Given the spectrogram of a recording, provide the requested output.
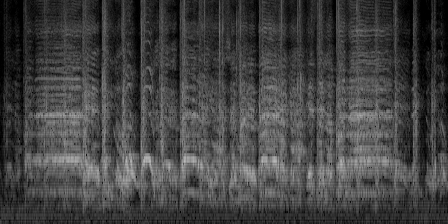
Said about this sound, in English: These parents aren't cheering for just any Little League baseball team. They're cheering for Mexico. For just the third time in history, a Tijuana Little League team is representing Mexico later this month in the Little League World Series.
